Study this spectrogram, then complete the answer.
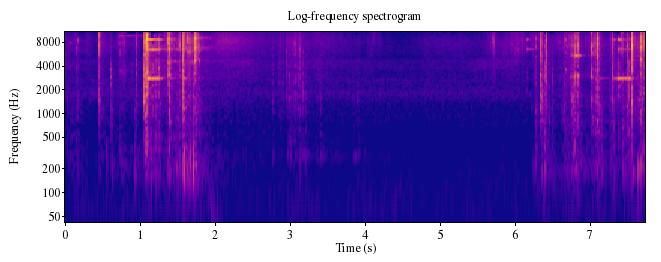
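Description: Metal tools clink and clatter in a toolbox.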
